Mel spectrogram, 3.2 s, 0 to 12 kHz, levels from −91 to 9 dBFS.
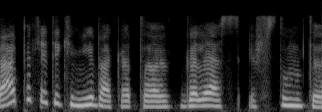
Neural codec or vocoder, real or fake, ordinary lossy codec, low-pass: codec, 16 kHz, 2 kbps, FreqCodec, smaller model; fake; MP3, 48 kbps; 7.2 kHz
